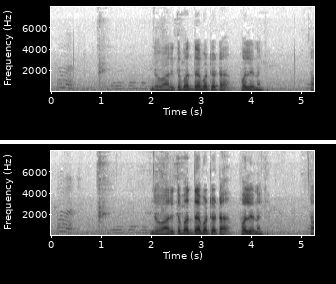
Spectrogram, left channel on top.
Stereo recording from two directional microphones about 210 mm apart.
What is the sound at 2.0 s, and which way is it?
Speech, 25° right (ahead or behind).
